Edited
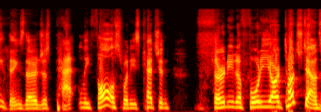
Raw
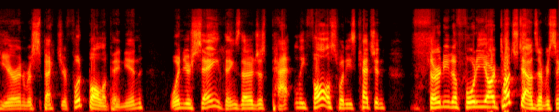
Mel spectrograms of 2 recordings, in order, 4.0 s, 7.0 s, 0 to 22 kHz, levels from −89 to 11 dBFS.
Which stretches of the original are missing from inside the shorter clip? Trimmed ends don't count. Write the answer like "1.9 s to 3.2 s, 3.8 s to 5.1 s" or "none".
none

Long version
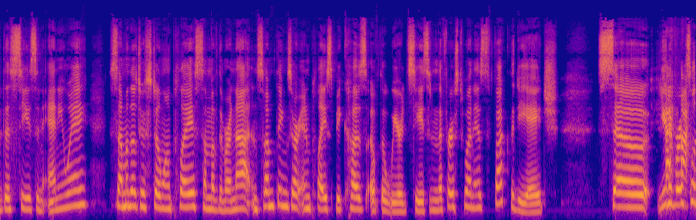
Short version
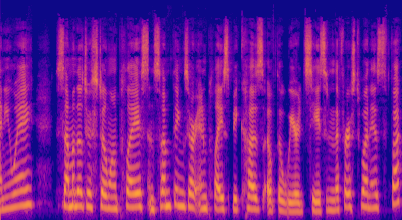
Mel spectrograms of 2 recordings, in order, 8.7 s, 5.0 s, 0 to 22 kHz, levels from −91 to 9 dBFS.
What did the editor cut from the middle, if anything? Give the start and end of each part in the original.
2.5 s to 3.1 s

